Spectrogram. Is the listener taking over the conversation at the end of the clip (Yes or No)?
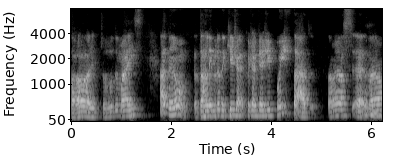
No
